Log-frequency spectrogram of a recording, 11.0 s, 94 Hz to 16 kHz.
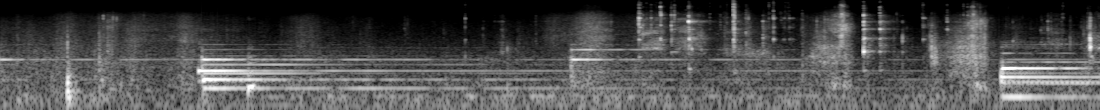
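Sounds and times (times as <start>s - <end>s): slurping noodles: 9.3s - 10.0s.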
